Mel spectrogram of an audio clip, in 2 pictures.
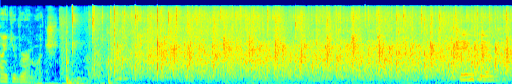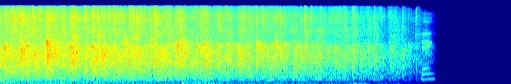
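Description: An audience applauds and slowly fades out.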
